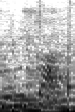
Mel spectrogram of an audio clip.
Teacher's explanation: Umpamanya dalam pengimbuhan awalan me pada kata dasar sikat, maka fonem S pada kata sikat itu diluluhkan dan disenyawakan, atau bisa dikatakan digantikan dengan fonem nasalnya yang ada pada awalan me itu. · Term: peluluhan fonem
